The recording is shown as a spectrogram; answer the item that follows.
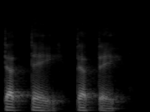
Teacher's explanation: We see the T at the end of that, linked to the next sound, that they. Make a stop T with that at the end, and link to the next word, they.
